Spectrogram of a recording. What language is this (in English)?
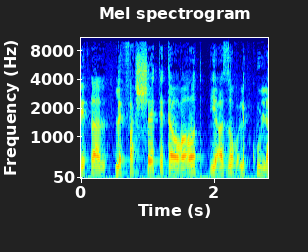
Hebrew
